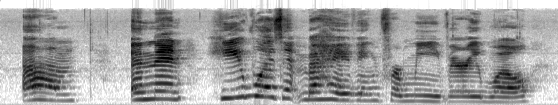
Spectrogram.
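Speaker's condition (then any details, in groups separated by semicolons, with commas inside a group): Cerebral palsy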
